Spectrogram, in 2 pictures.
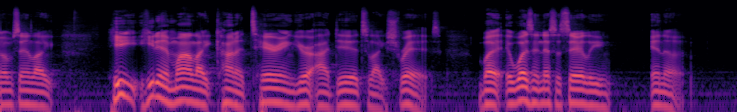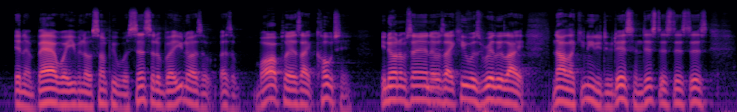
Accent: Florida, United States; Like, I'm from Florida. You know, I drive 5 hours.

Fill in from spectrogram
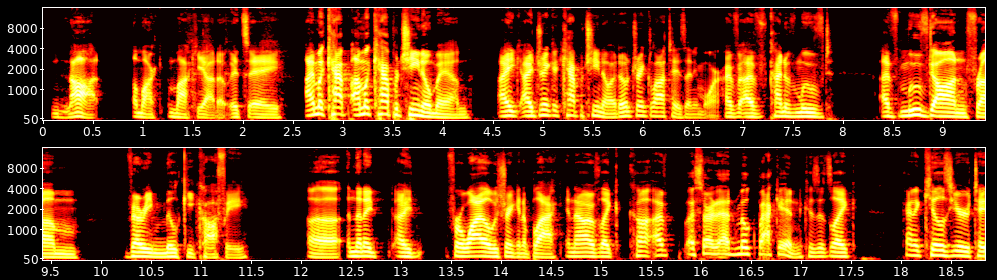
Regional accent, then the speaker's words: Massachusetts, United States; I grew up in Massachusetts.

